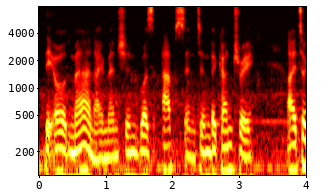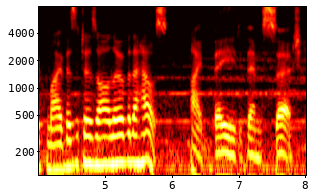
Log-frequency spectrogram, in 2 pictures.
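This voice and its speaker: A man voicing a guilt-racked, paranoid murderer in a theatrical, deliberate dramatic horror reading with drawn-out pauses. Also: mid-range voice. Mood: smug, confident. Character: guilt-racked madman murderer confessing in growing paranoid agitation. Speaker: storyteller.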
